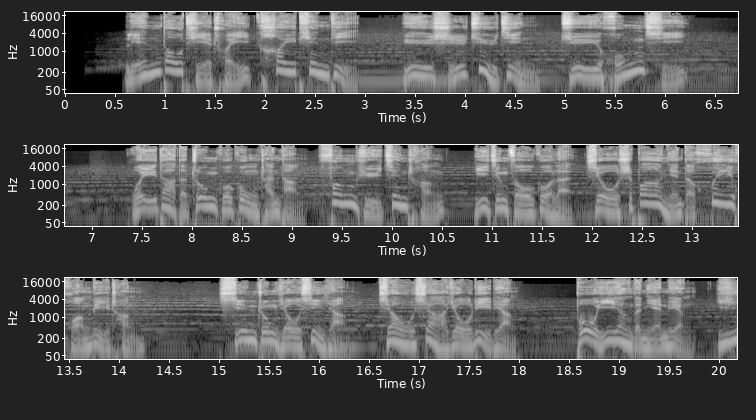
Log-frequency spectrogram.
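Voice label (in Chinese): 国语 男声 专题片-党政 大气浑厚磁性 沉稳 娓娓道来; 不忘初心牢记使命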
